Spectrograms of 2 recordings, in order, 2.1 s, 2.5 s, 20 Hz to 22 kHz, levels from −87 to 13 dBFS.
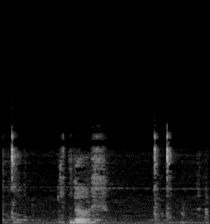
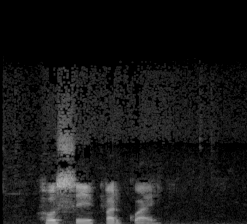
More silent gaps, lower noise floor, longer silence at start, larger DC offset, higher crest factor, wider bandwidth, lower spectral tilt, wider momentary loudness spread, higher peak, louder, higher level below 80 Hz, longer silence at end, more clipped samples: neither; second, -47 dBFS vs -59 dBFS; second, 0.1 s vs 0.4 s; neither; first, 26 dB vs 20 dB; second, 10 kHz vs 16 kHz; about the same, -2.5 dB/octave vs -3 dB/octave; first, 21 LU vs 14 LU; first, -2 dBFS vs -6 dBFS; second, -26 LUFS vs -22 LUFS; second, -74 dBFS vs -62 dBFS; second, 0 s vs 0.9 s; neither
